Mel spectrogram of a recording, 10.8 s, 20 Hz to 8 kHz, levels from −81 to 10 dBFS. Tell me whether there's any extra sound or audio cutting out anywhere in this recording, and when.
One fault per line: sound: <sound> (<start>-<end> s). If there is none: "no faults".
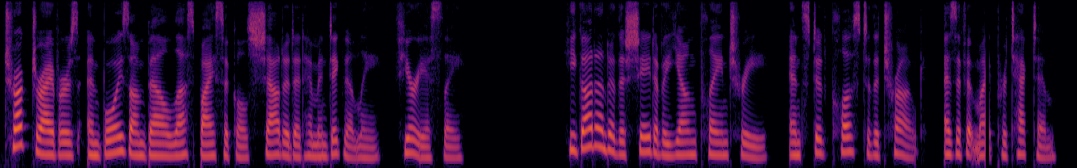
sound: dropout (9.8-9.9 s)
